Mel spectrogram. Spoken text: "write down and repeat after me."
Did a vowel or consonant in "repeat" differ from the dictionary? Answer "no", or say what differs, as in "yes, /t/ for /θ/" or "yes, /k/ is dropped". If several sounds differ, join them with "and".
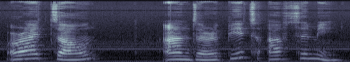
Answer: no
